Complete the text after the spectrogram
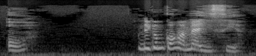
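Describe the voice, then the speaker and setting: A woman's voice: high voice, lively intonation, normal speed, pushed and bright. A woman playing a distressed, insistent young woman in a Cantonese radio horror drama, with a Hong Kong accent. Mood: anxious, questioning. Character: distressed, insistent young woman seeking answers about a death.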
